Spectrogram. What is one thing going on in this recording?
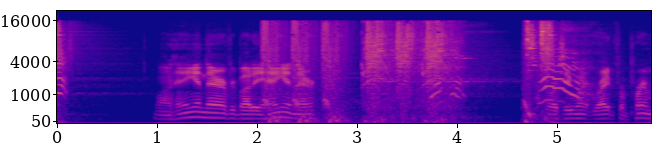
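A man talks with animation into a nearby microphone.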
